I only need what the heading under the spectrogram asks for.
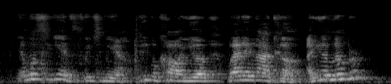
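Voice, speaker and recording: A man talks with an American accent against noticeable background noise. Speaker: community activist and show host. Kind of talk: passionate talk-show monologue. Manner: fiery, preacher-like, emphatic.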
